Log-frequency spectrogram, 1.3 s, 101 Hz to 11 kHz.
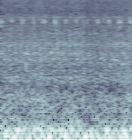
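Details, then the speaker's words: Chevrolet Corvette Z06 LS7 V8 (570HP) after accident, running on straight battery, oil pressure maintained: deep steady idle with even burble and light valvetrain tick, no weird noises heard. Normal idle. "and we are noise anywhere noises I'm not hearing any weird noises"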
